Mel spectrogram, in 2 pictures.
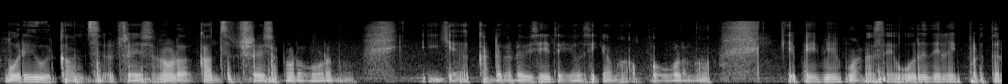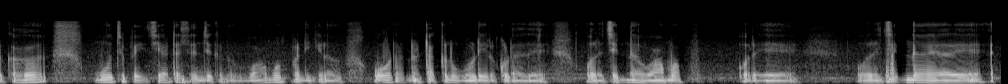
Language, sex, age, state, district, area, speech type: Tamil, male, 18-30, Tamil Nadu, Tiruppur, rural, spontaneous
